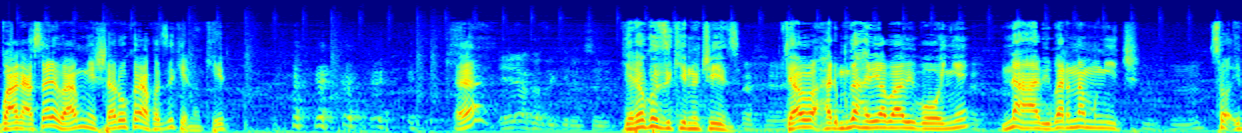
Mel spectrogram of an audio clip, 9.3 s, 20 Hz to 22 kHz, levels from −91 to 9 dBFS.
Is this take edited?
no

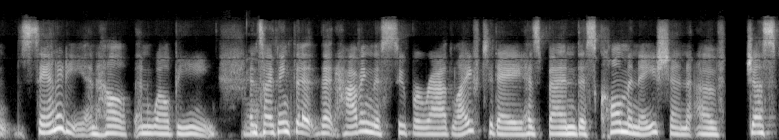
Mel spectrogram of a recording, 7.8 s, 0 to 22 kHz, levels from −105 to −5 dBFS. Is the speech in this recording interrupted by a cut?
yes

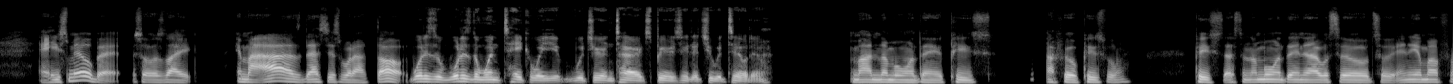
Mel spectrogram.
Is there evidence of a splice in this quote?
yes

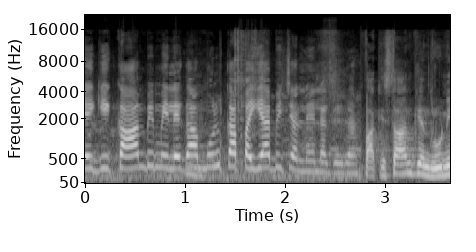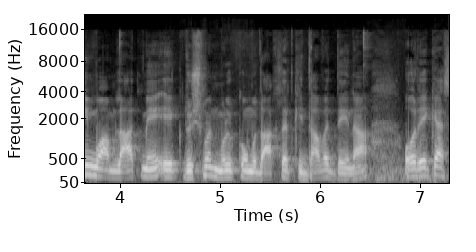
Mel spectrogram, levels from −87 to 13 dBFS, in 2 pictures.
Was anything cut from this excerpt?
yes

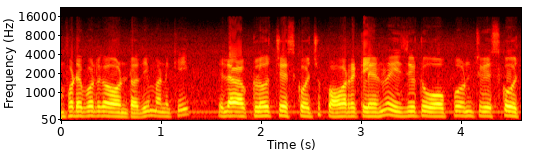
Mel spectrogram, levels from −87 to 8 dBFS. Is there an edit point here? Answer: no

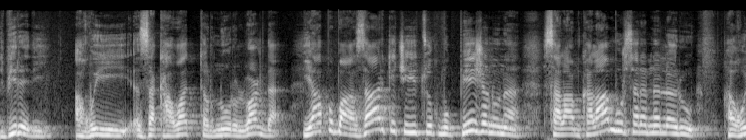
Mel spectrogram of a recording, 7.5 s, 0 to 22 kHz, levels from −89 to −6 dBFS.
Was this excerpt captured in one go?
no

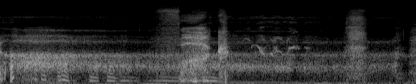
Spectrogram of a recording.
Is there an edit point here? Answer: no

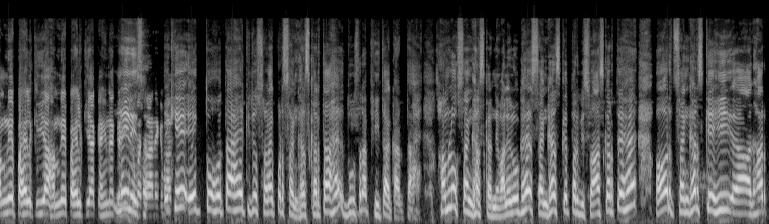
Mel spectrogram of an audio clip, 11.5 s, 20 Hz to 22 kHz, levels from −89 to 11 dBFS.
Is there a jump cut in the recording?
no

